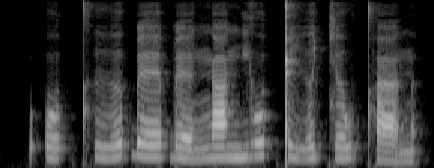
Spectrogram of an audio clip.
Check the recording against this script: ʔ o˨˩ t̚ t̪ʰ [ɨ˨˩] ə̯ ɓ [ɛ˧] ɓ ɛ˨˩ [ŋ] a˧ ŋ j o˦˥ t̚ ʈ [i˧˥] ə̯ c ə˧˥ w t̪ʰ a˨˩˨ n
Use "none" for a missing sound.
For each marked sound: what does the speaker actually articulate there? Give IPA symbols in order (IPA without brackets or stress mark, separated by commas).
ɨ˨˩˦, ɛ˧, ŋ, i˨˩˦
